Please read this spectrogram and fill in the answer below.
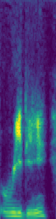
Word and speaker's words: Ready: us is Shan re spelled ready but pronounced Rey at Rice University so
